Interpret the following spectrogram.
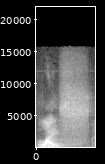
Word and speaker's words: life: Então, por exemplo, em alguns casos, você vai colocar uma palavra no plural, a palavra life, que é vida, life. Letra E no final é muda, né?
